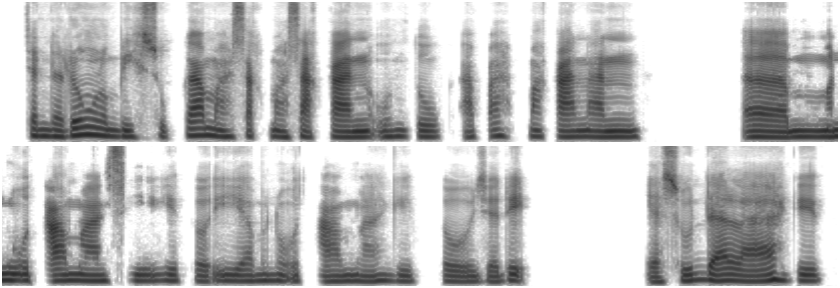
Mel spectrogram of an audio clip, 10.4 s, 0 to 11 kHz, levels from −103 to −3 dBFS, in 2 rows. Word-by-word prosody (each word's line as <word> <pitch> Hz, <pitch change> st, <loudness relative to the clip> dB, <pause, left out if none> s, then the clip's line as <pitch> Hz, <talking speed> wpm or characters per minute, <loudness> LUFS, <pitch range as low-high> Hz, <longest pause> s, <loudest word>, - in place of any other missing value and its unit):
cenderung 160 Hz, +3 st, +3 dB
lebih 140 Hz, -3 st, 0 dB
suka 150 Hz, +6 st, +2 dB
masak-masakan 135 Hz, -3 st, +2 dB
untuk 140 Hz, 0 st, -4 dB
apa, 140 Hz, +3 st, -6 dB
makanan, 135 Hz, -1 st, +1 dB, 0.7 s
eee, 130 Hz, -2 st, +4 dB
menu 140 Hz, +2 st, +2 dB
utama 135 Hz, +1 st, +2 dB
sih 135 Hz, 0 st, -2 dB
gitu. 135 Hz, -1 st, -7 dB
Iya 135 Hz, -1 st, -2 dB
menu 140 Hz, -1 st, -3 dB
utama 125 Hz, 0 st, -3 dB
gitu, 125 Hz, -1 st, -5 dB
jadi 120 Hz, +3 st, -2 dB, 0.8 s
ya 110 Hz, -, -2 dB
sudahlah 135 Hz, 0 st, +3 dB
gitu. 135 Hz, 0 st, -2 dB
135 Hz, 115 wpm, -26 LUFS, 130-140 Hz, 0.8 s, eee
